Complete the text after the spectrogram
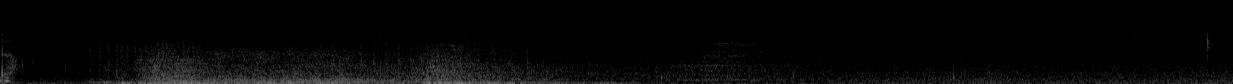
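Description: Armoured footsteps clank on stone paving.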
